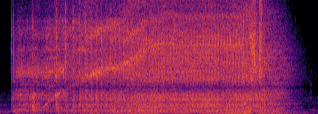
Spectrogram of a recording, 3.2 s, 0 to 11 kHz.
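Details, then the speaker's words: 1950s Ransomes 20-inch Antelope Mk1 lawnmower, 98cc two-stroke, very low compression, started with a drill: fires and buzzes fast and raspy for about two seconds, then dies; starts but won't idle, runs only at full throttle. "oh yeah okay that was quite scary doesn't want to idle let's try that again"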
